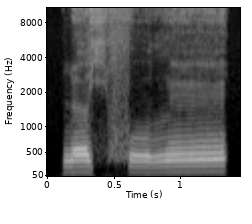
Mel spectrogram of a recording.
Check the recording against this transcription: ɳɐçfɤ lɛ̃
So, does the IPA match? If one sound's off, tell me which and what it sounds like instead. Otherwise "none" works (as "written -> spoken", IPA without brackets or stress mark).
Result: ɤ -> o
